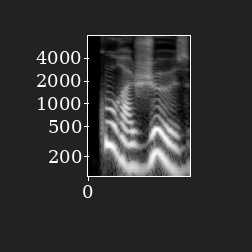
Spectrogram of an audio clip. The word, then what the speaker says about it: courageuse: Faites bien attention à la prononciation, c'est un peu différent au féminin. On a courageux pour un homme et courageuse pour une femme. On entend bien ce petit son z à la fin.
